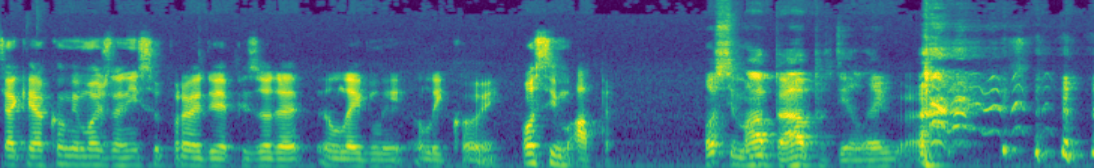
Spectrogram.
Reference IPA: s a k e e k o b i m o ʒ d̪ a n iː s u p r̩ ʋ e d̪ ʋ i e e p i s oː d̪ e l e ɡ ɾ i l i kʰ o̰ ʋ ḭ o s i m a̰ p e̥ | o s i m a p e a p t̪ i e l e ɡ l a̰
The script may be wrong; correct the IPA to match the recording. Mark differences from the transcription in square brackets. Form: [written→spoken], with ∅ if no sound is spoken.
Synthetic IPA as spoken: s a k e [e→a] k o [b→m] i m o ʒ d̪ a n iː s u p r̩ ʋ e d̪ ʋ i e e p i [s→z] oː d̪ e l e ɡ [ɾ→l] i l i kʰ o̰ ʋ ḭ o s i m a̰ p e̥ | o s i m a p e a p t̪ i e l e ɡ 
